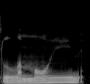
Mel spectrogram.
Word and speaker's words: Lemoine: I don't know if it's pronounced Lemoine, L-E-M-O-I-N-E, was put on leave after speaking out saying that a chat bot.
